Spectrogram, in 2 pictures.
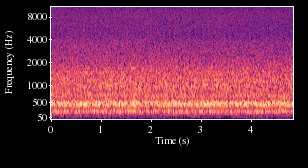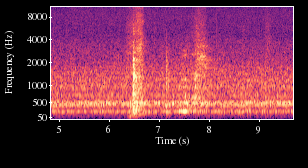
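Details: Honey bees droning steadily as their nuisance hive is relocated from an old home in Donna, Texas; the hum continues while a couple of loud knocks and scrapes break in near the end.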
